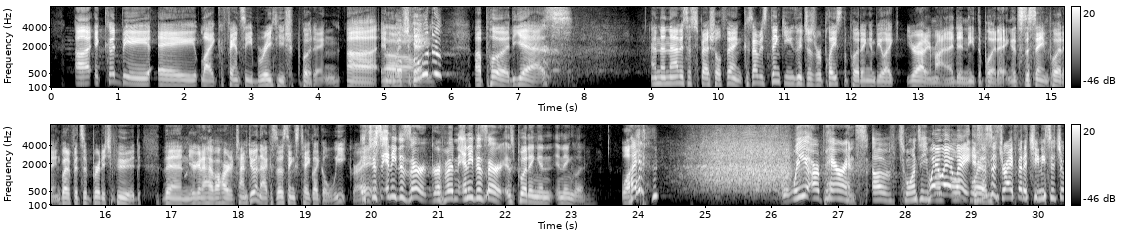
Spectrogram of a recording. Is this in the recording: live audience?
yes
